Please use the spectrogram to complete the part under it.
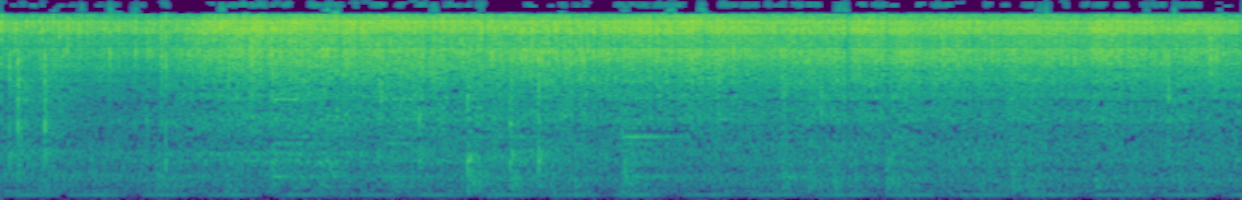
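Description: A wooden spatula stirs vegetables in a metal pot.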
